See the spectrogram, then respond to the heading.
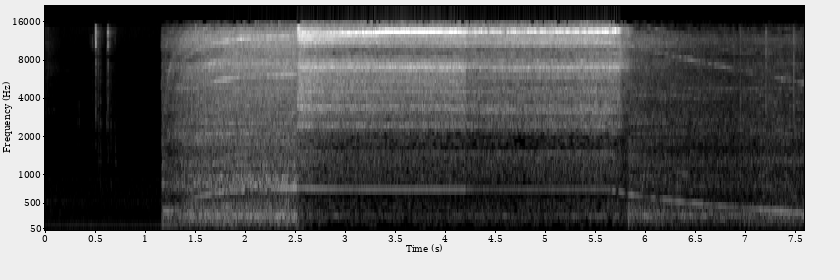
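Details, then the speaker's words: Vacuum with switch on hose: motor whine climbs and holds high and thin, starved of airflow; suction lost from a clog in either the hose or the filter, undetermined. "so this thing is plugged so there's either a clog in the hose or there's a clog in the filter"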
